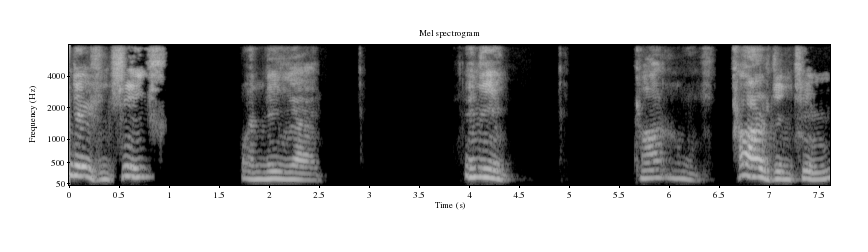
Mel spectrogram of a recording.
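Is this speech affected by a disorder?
Yes: Parkinson's.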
